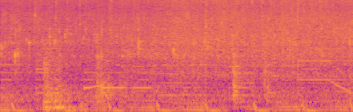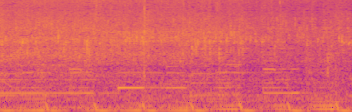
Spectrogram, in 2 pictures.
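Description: Ginger dropped into hot cooking oil sizzles and crackles steadily and loud up close, a continuous frying hiss with light music in the background.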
